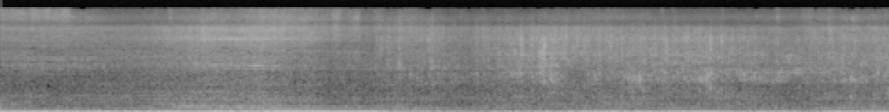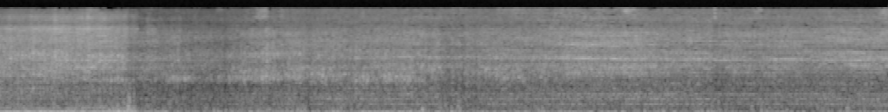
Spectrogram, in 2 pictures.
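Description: Double-stack intermodal freight train rolling past close by: a steady low rumble with the clatter of cars on the rails, which drops off sharply about thirteen seconds in.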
